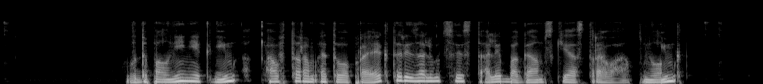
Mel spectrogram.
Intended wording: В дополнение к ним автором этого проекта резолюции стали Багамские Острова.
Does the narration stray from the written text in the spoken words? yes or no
yes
